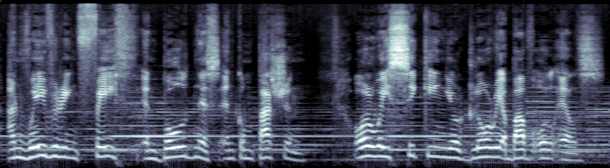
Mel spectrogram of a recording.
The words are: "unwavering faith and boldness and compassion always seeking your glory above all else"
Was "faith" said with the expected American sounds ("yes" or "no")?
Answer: yes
